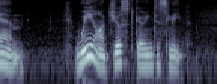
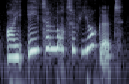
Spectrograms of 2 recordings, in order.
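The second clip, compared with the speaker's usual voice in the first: very high, rising disbelief; incredulous echo; 3 dB louder than usual. A narrator's reading. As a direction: throw it back as an outraged question. Echoes him, incredulous.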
